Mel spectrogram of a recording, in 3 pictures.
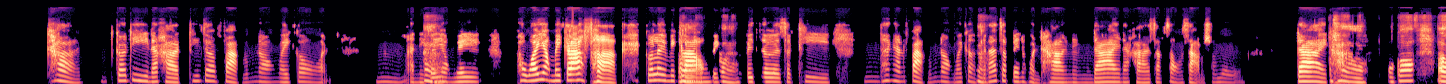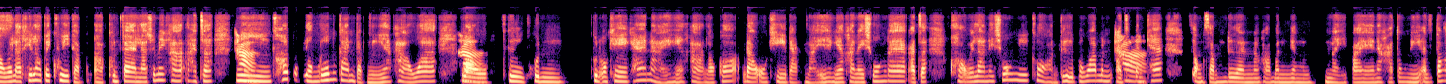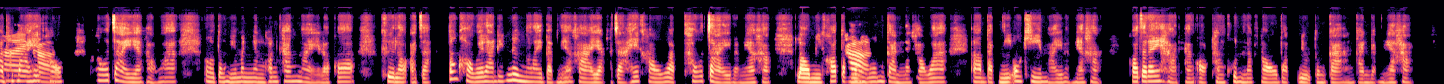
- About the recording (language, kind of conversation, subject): Thai, advice, ความสัมพันธ์ส่วนตัวเสียหายเพราะทุ่มเทให้ธุรกิจ
- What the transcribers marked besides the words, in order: laughing while speaking: "ฝาก"; tapping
